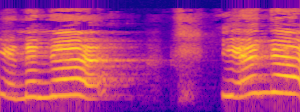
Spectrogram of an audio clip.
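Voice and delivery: short loud hails to someone indoors; calling out. Acted. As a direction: keep calling for someone to come out. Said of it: "கூப்பிட்டு பாரு". (வீட்டுக்காரரை உரக்கக் கூப்பிடுதல்)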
